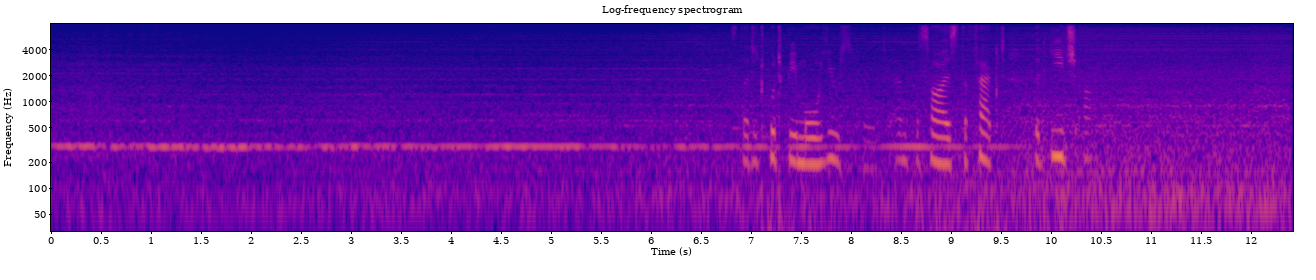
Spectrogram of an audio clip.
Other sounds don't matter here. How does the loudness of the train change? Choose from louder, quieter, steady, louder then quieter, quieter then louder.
steady.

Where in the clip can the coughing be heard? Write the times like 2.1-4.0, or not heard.
not heard.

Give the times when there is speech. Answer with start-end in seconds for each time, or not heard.
6.9-10.4.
